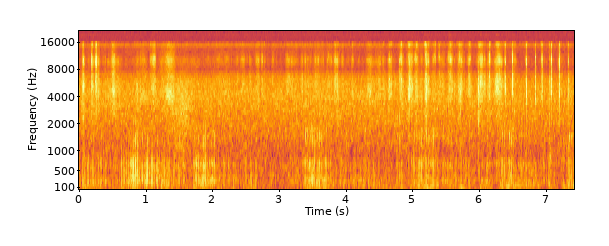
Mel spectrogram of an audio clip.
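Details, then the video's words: Pet cat lying with its owner at night, purring steadily with rhythmic low rumbling pulses about once a second, close and quiet indoors. "দেখেন আমার বিড়াল আমার সাথে শুয়ে কি করে রাতে"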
